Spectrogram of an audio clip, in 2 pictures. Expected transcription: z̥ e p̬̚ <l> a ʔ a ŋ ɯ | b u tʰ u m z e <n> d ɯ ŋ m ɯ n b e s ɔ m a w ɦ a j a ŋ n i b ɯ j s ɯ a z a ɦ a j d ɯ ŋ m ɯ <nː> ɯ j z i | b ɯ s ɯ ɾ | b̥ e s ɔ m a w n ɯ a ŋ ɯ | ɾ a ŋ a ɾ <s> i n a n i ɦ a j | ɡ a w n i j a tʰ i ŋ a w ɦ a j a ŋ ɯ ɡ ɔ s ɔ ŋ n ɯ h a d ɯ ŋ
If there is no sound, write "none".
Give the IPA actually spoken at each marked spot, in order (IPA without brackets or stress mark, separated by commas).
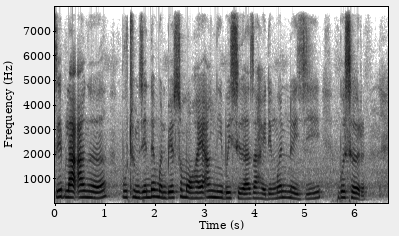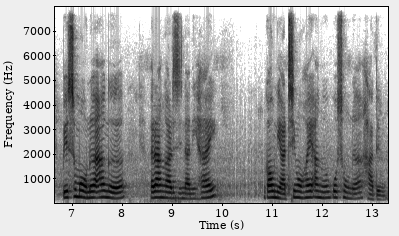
l, n, nː, z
